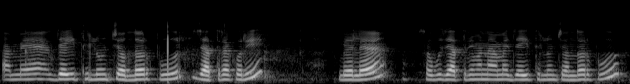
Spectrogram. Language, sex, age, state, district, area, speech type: Odia, female, 30-45, Odisha, Bargarh, urban, spontaneous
